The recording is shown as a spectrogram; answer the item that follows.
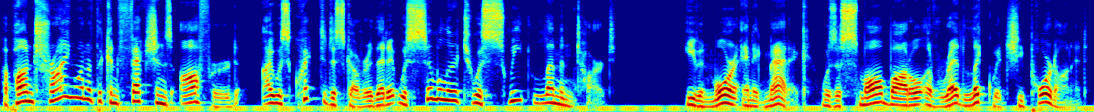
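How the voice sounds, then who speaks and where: A man playing an observant, analytical space explorer, narrating formal mission logs in a measured, precise way for an audio drama. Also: a little high, sing-song, darkish tone, husky. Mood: intrigued, measured. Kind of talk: scripted first-person audio drama narration.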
